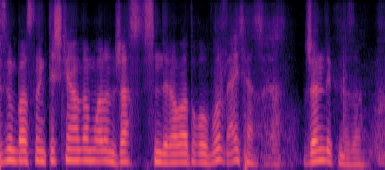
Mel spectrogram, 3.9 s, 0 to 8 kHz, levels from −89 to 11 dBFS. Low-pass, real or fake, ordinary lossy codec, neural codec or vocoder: none; fake; none; codec, 16 kHz, 0.7 kbps, FocalCodec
